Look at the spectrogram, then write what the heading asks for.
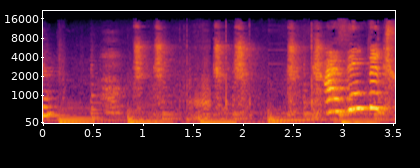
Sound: choo choo sounds

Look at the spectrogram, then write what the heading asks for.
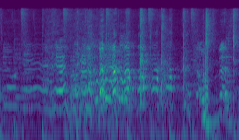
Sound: laughter

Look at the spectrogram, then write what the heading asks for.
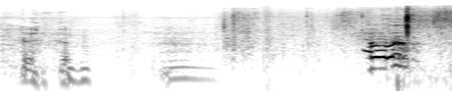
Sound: chuckles

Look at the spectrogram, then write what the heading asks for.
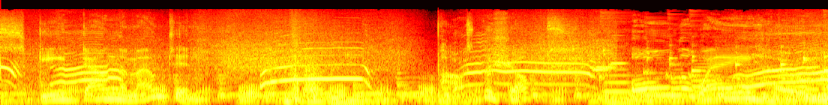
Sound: screaming; exclaiming and grunting

